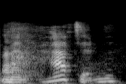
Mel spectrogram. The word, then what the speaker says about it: Manhattan: called man Manan but Manhattan had so many te's that we just didn't say them we said M manhatt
